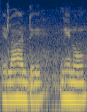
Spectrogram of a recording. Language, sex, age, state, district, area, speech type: Telugu, male, 18-30, Andhra Pradesh, Kurnool, rural, spontaneous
